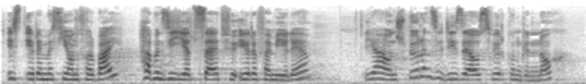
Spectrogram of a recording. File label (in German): Russische Reporterin; Stimmproben; Constellation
